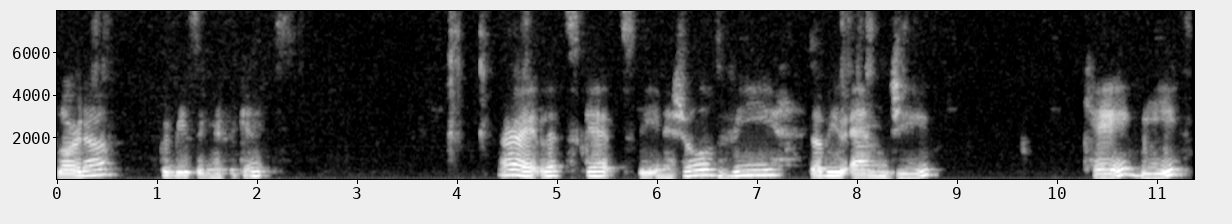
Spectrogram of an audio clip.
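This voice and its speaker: A woman giving an improvised mystical tarot reading straight to the viewer, speaking in short, halting phrases with pauses between them. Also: mid-range voice, dark tone, husky, rough recording. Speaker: tarot card reader hosting readings.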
